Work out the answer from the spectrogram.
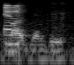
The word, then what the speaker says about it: Magendie: Y el del centro, que se pronuncia exactamente ese, Magendie.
